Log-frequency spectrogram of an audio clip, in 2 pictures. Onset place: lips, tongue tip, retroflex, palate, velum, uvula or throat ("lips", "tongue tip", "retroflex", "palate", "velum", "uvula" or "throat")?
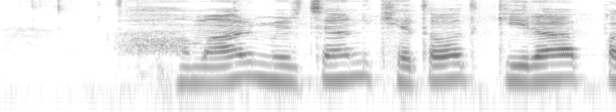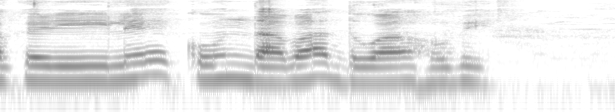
throat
